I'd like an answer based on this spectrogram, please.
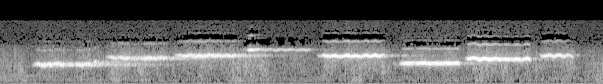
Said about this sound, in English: And for Sunday evening listening pleasure, the signal to listen for is this whistle that identifies the Signal Oil Program, The Whistler.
